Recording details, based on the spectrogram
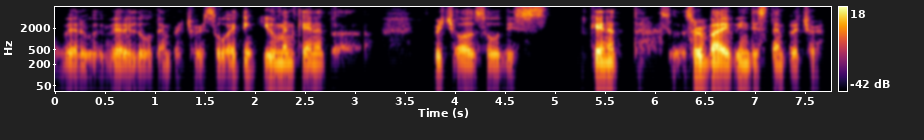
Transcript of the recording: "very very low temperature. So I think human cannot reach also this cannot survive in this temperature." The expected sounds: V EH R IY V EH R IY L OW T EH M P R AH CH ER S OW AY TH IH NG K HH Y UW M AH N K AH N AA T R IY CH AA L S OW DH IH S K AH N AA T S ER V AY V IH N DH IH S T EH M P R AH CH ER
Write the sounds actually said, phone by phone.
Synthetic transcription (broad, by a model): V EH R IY V EH R IY L OW T EH M P R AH CH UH S OW AY T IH NG K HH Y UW M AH N K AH N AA T R IY CH AA L S OW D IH S K AH N AA T S ER V AY V IH N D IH S T EH M P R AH CH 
